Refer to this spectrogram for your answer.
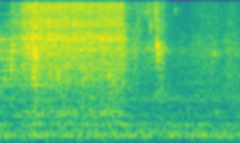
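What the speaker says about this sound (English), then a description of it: "Now we're gonna need about a cup of water" Water poured from a measuring cup into a mixing bowl while preparing power pancakes in a home kitchen, a steady near splashing flow running continuously for the whole stretch without any talk.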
